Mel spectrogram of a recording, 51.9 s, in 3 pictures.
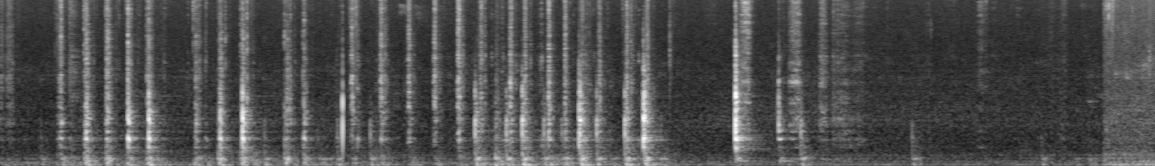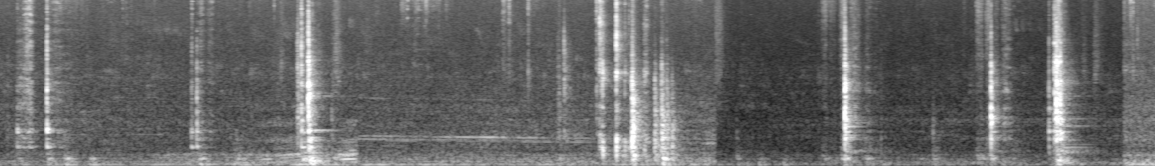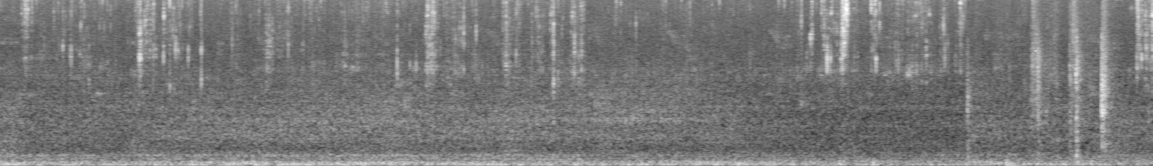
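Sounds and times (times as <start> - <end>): low background hum: 0.0 - 51.9
brief ringing tone: 21.3 - 26.3.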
